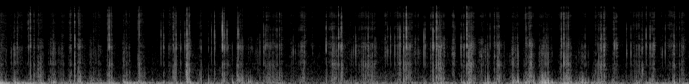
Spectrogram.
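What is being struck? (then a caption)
Solid bar of soap. Long fingernails scratch grooves along a white solid bar of soap held in the fingers. The result is a steady run of quick, dry, crackly scrapes with bright, brief transients over a soft low rumble.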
